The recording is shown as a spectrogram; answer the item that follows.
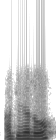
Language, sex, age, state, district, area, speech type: Hindi, male, 18-30, Bihar, Samastipur, urban, conversation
